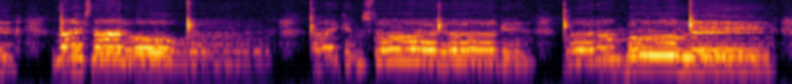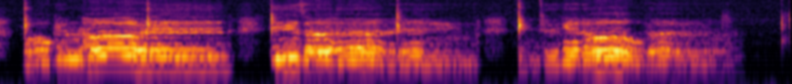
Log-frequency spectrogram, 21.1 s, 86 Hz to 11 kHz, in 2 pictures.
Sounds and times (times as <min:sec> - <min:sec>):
Male singing: 0:00.0 - 0:20.5
Choir: 0:00.0 - 0:20.6.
